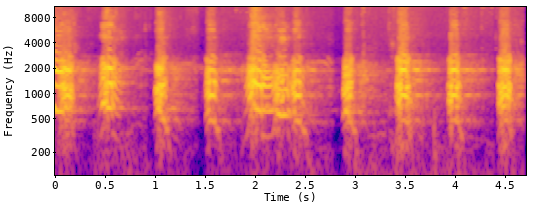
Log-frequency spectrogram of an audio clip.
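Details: German Shepherd at a dog park, territorial and aggressive over toys, barking to demand a ball from its owner: about nine sharp, harmonic barks in under five seconds, some doubled, with brief silent gaps between.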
